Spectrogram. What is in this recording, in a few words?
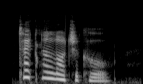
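"technological", English word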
